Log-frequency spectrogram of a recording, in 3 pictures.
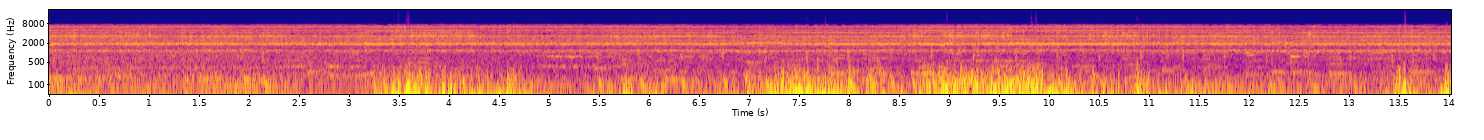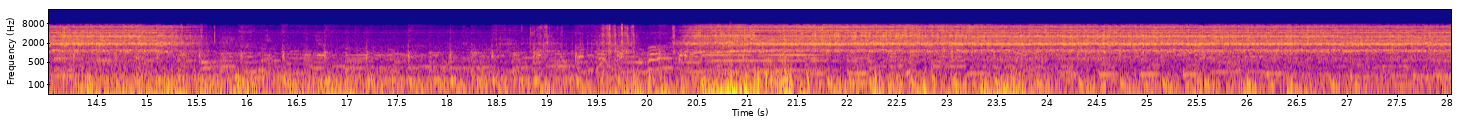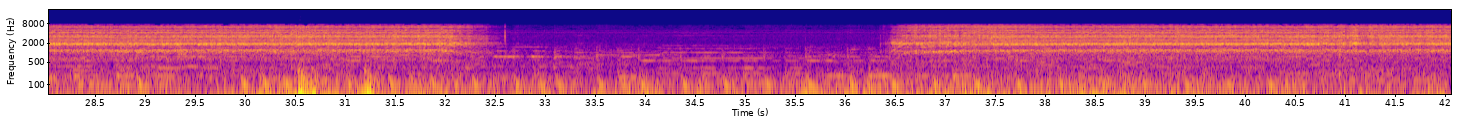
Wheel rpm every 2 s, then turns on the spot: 160, 160, 160, 160, 160, 160, 160, 100, 0, 10, 110, 160, 160, 160, 160, 160, 20, 0, 100, 160, 160.
none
